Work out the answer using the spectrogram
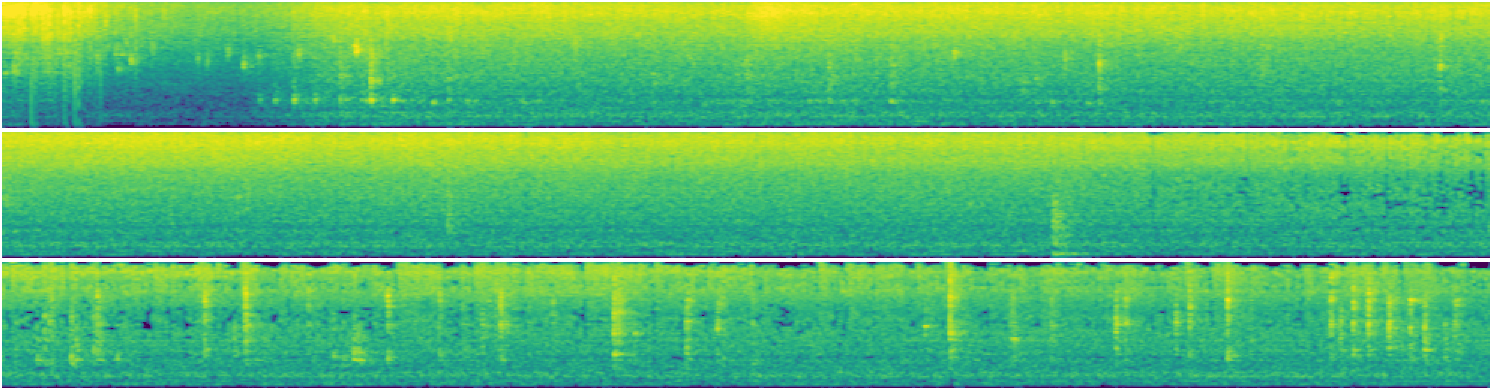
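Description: Blended chili spice paste frying in hot oil in a wok: a steady sizzle that starts about two seconds in. A single knock comes about halfway through.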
